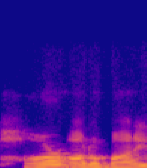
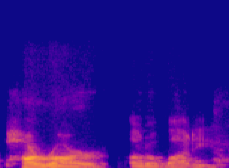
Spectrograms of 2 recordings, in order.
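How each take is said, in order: First: The first word is one short syllable. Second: The first word has an extra rolled syllable. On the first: The speaker calls it right. "it is Par Auto Body" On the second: The speaker calls it wrong. "not Parar Auto Body. The extra R is silent"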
